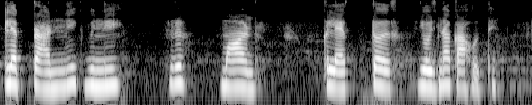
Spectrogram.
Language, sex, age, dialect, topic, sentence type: Chhattisgarhi, female, 18-24, Western/Budati/Khatahi, banking, question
